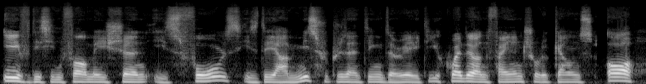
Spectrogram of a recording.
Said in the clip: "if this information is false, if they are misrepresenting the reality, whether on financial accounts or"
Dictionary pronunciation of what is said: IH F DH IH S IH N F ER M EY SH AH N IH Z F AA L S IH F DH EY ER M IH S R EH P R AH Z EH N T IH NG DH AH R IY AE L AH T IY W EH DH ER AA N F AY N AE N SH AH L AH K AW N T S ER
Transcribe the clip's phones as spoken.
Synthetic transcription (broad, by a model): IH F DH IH S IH N F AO M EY SH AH N IH Z F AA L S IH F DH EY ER M IH S R EH P R AH Z EH N T IH NG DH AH R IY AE L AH T IY W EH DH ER AA N F AY N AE N SH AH L AH K AW N T S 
